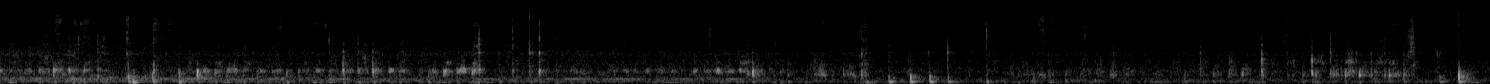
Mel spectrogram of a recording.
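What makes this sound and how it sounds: Fingertips wrapped in a cloth rub in circles on the toe cap of a black, mirror-polished leather loafer held hollow in one hand. It produces a quiet, soft scratchy swishing with a steady low-mid tone and scattered faint ticks and taps throughout.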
